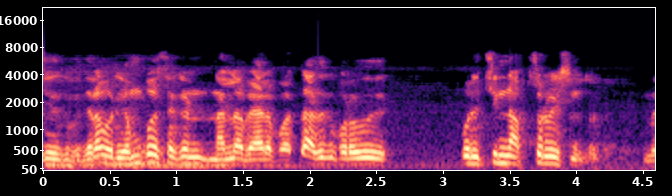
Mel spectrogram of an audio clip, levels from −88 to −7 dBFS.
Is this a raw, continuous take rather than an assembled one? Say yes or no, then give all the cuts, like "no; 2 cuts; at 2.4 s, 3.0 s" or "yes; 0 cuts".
yes; 0 cuts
